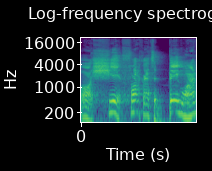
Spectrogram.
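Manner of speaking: put-on shrill, booming, loud, high-pitched Australian accent. Imitate an actor meant to be american seeing a big winged creature, in his australian accent. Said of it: "keeps speaking with an Australian accent".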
